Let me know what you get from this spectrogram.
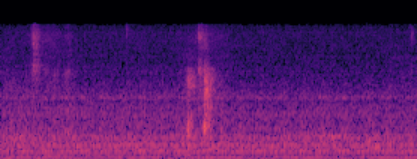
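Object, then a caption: Bar of soap. A thin blade scratches fine diagonal lines into the surface of a solid pink bar of soap held in a hand with green-painted nails. Two short, crisp scraping sounds stand out near the middle of the clip. They sit over a steady low hum and faint background hiss.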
